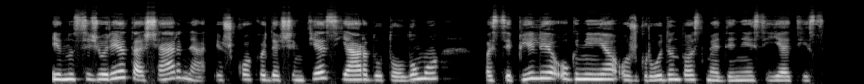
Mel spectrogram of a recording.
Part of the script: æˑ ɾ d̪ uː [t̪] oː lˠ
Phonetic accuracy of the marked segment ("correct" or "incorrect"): correct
